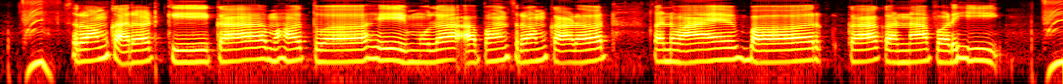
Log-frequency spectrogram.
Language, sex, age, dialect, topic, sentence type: Chhattisgarhi, female, 18-24, Eastern, banking, question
